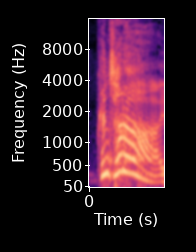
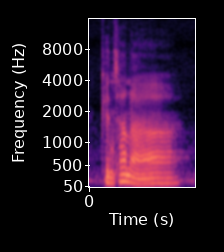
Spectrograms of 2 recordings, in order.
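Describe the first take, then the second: First: It is said loudly like an exclamation. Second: It ends flat like a calm statement.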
